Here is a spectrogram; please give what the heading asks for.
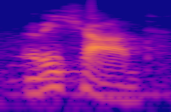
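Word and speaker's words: Richard: ARV रिशाद, रिशाद ये name है। रिचर्ड, आपने नाम सुना होगा रिचर्ड इंग्लिश में, लेकिन डॉइच में उसको बोला जाएगा रिशाद।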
